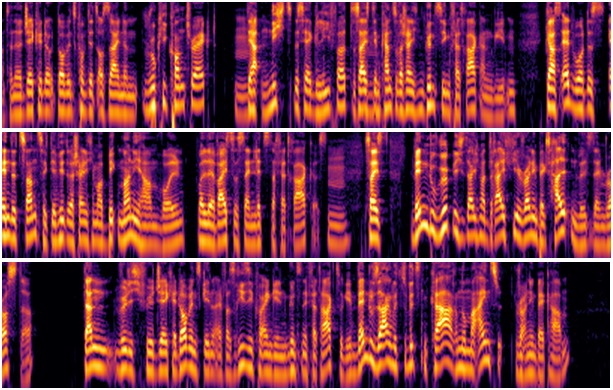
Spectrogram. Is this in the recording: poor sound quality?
no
